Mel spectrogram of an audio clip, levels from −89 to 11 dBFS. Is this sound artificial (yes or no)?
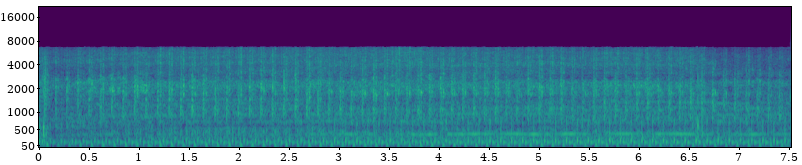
no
